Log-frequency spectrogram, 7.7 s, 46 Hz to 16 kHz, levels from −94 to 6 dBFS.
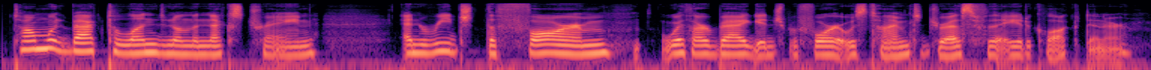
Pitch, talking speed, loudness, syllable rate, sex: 185 Hz, 210 wpm, -19 LUFS, 5.3 syllables/s, female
